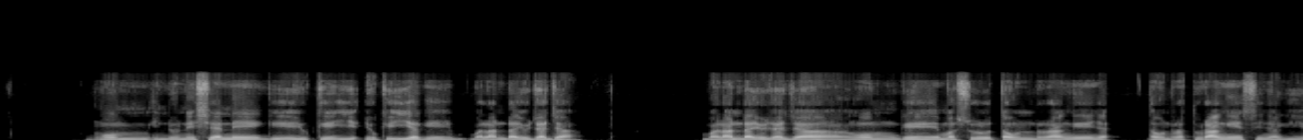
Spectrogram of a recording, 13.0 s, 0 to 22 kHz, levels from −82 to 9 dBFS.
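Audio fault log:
Throughout: Nellymoser compression, likely from the Flash-era Asao codec, gives the speech a rough, hissy halo and smeared, underwater tone as starved bands are filled with noise; a spectrogram shows grainy noise patches between harmonics and nothing above 10.6 kHz.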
